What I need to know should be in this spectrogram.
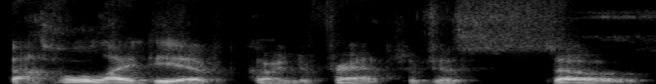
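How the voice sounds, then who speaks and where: A man being interviewed as an author, telling animated stories and often restarting his sentences. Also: fairly low pitch, creaky. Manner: halting, many restarts and repeated words; animated storytelling. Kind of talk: conversational interview.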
